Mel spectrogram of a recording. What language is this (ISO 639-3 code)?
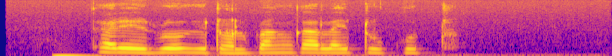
mas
